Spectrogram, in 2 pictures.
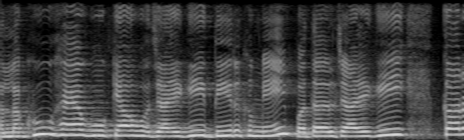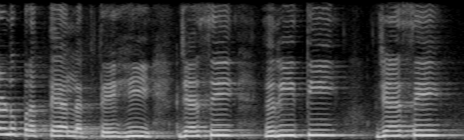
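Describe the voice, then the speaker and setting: A woman teaching a grammar lesson for exam students, slow and deliberate, asking and answering her own questions and drawing out example words. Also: high-pitched, warm tone.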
